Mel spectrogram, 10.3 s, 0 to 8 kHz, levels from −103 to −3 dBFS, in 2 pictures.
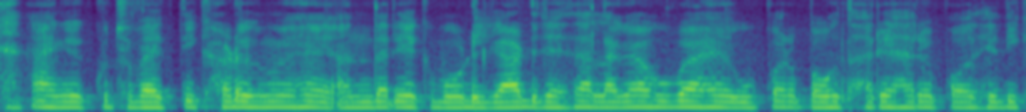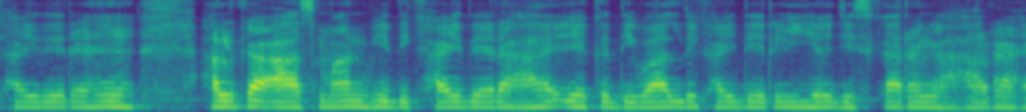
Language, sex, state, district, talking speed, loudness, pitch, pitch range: Hindi, male, Uttar Pradesh, Hamirpur, 220 wpm, -26 LUFS, 150 Hz, 150-155 Hz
